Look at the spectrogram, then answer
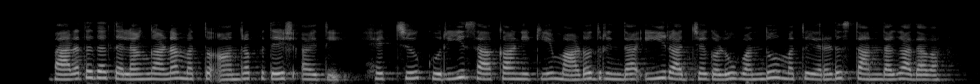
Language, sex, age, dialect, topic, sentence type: Kannada, female, 18-24, Dharwad Kannada, agriculture, statement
